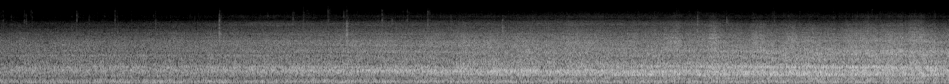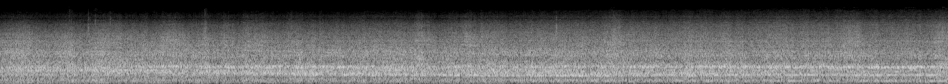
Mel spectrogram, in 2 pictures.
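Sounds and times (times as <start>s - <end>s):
train approaching: 0.0s - 18.9s.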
